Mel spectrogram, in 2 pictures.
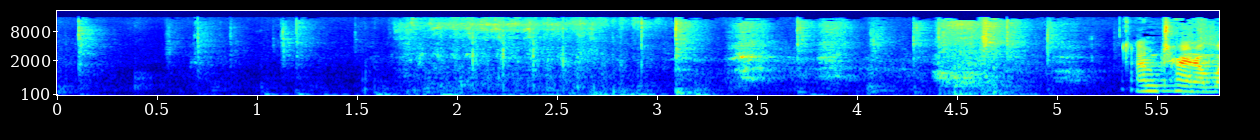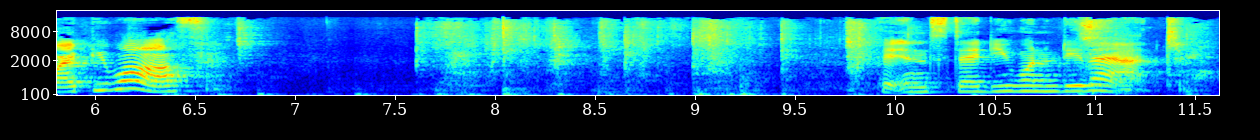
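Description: A dog's paws scrabble and patter on a hard floor.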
